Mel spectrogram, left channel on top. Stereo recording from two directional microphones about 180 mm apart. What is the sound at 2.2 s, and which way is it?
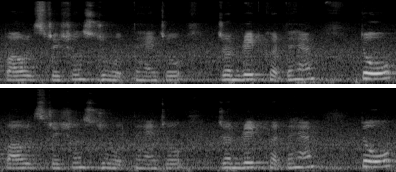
Speech, 50° left (ahead or behind).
